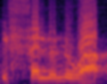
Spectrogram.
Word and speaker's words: Ifeloluwa: He is by the name IFELOLUWA OLUGBEBI. Did I OLUGBEBI? OLUGBEBI. Yeah, baby. Okay. Tell me what's the correct pronunciation? IFELOLUWA OLUGBEBI.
